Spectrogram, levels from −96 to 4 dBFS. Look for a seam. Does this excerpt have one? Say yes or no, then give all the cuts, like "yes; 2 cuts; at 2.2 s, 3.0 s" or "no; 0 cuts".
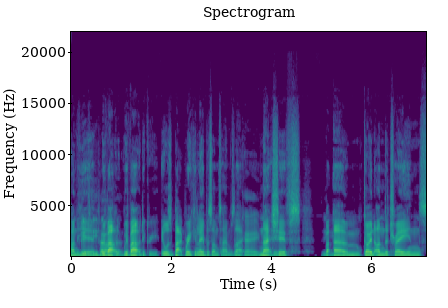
yes; 1 cut; at 1.7 s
